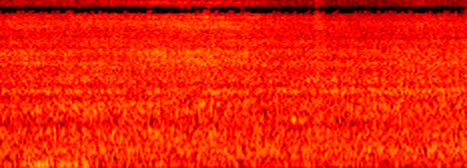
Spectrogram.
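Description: Freight train wagons rolling past on the rails, a steady rumble and rattle of wheels and wagons, briefly louder and heavier in the first second.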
